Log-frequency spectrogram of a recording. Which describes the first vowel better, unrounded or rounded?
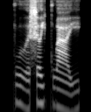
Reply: rounded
